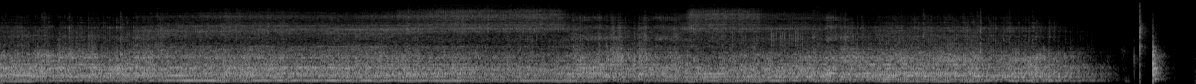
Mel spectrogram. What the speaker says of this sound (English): I turn the piece, and I drill another dowel hole.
